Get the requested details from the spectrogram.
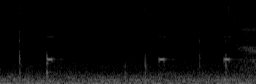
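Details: About six short soft electronic keypad beeps on an IV infusion pump while programming the secondary piggyback line (rate 200, volume to be infused 100 ml) in a nursing skills demonstration of primary and secondary line setup.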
